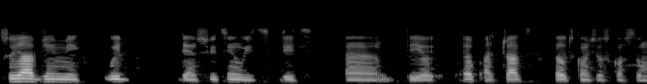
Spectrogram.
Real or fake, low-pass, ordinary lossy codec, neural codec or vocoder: real; 5.4 kHz; none; none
